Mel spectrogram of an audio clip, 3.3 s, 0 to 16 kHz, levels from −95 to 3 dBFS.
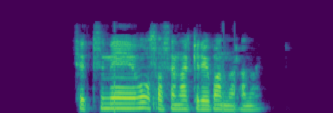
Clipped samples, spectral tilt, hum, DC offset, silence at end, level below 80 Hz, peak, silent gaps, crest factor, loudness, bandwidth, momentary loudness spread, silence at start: under 0.1%; -6.5 dB/octave; none; under 0.1%; 0.75 s; -56 dBFS; -2 dBFS; none; 18 dB; -16 LUFS; 7.4 kHz; 12 LU; 0.75 s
